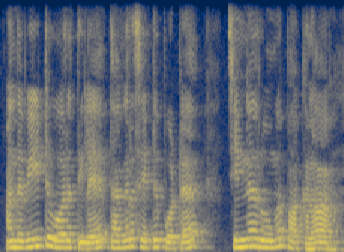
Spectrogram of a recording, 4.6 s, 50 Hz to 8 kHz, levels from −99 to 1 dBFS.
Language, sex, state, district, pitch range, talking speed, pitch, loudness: Tamil, female, Tamil Nadu, Nilgiris, 190-225 Hz, 115 wpm, 215 Hz, -13 LUFS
